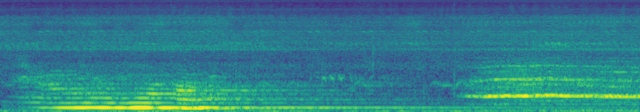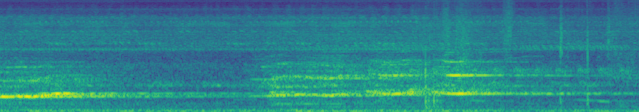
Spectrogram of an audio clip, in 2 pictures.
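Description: Brachiosaurus singing: three long, drawn-out calls. The first is low and the loudest, and the other two are higher and fainter, one about halfway through and one near the end.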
